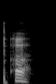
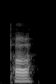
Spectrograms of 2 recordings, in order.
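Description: First: The p is released with a forceful, popping burst. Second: The p is released with a normal, gentle burst.

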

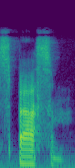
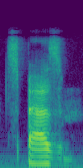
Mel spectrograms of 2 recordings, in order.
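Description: First: A hissing S sound comes before the M. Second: A buzzing Z sound comes before the M. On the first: The speaker calls it wrong. "It would be the wrong word to say spasm" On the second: The speaker calls it right. "We all hear a Z before the M"

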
